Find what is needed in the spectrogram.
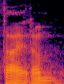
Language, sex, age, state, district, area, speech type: Tamil, male, 60+, Tamil Nadu, Tiruppur, urban, spontaneous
